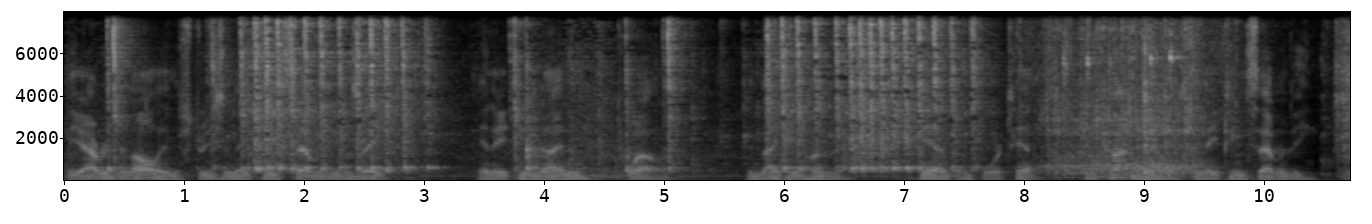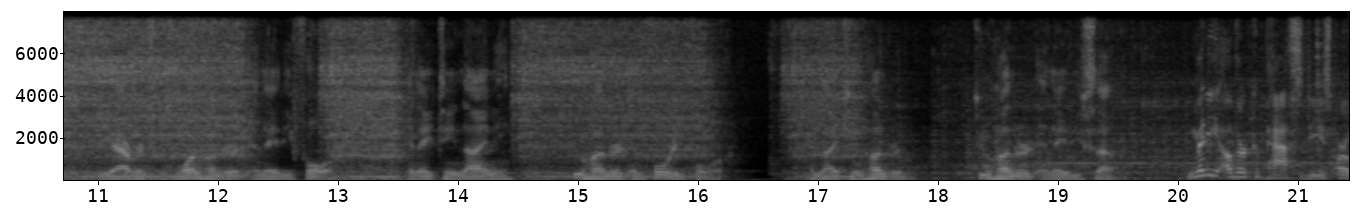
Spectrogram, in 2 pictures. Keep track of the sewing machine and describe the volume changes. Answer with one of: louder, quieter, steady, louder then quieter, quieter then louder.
quieter.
